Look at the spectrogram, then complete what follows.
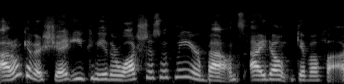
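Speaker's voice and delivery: mock defensive, dismissive take-it-or-leave-it tone. Retelling a reply to a boyfriend who mocked the show: imitating own defensive retort. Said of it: "I was very defensive".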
